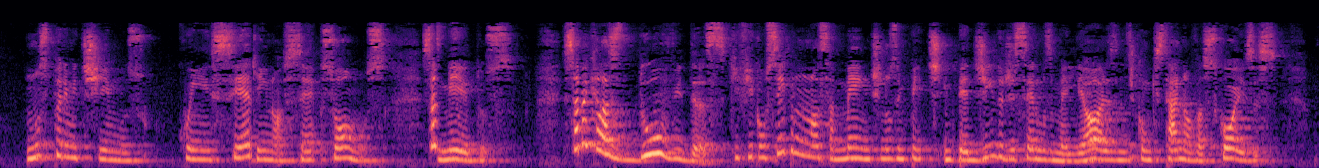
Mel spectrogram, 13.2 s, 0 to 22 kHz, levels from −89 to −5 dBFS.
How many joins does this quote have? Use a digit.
3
